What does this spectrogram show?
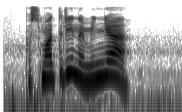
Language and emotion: Russian, angry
